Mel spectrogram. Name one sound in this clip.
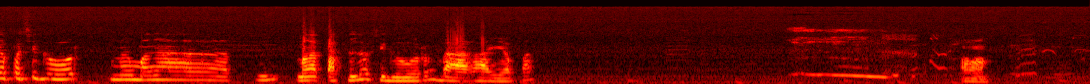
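A middle-aged woman laughs over an online call.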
